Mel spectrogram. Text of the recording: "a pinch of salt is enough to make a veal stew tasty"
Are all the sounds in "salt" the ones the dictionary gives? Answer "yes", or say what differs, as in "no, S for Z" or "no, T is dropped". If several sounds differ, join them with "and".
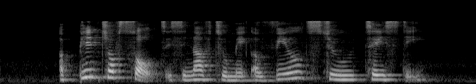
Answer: yes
